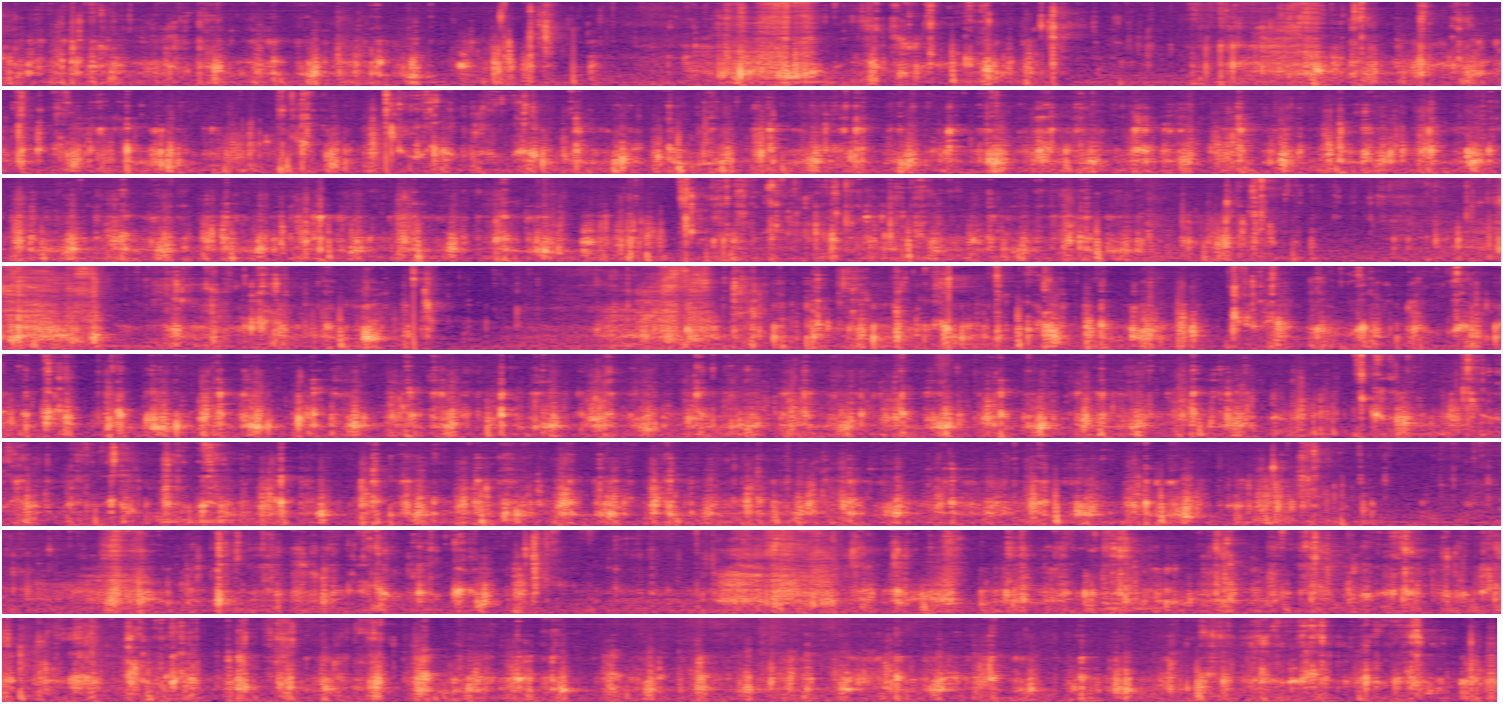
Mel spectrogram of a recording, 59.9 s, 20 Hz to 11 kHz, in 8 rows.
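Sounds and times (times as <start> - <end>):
close-miked wet chewing: 0.0 - 59.9.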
